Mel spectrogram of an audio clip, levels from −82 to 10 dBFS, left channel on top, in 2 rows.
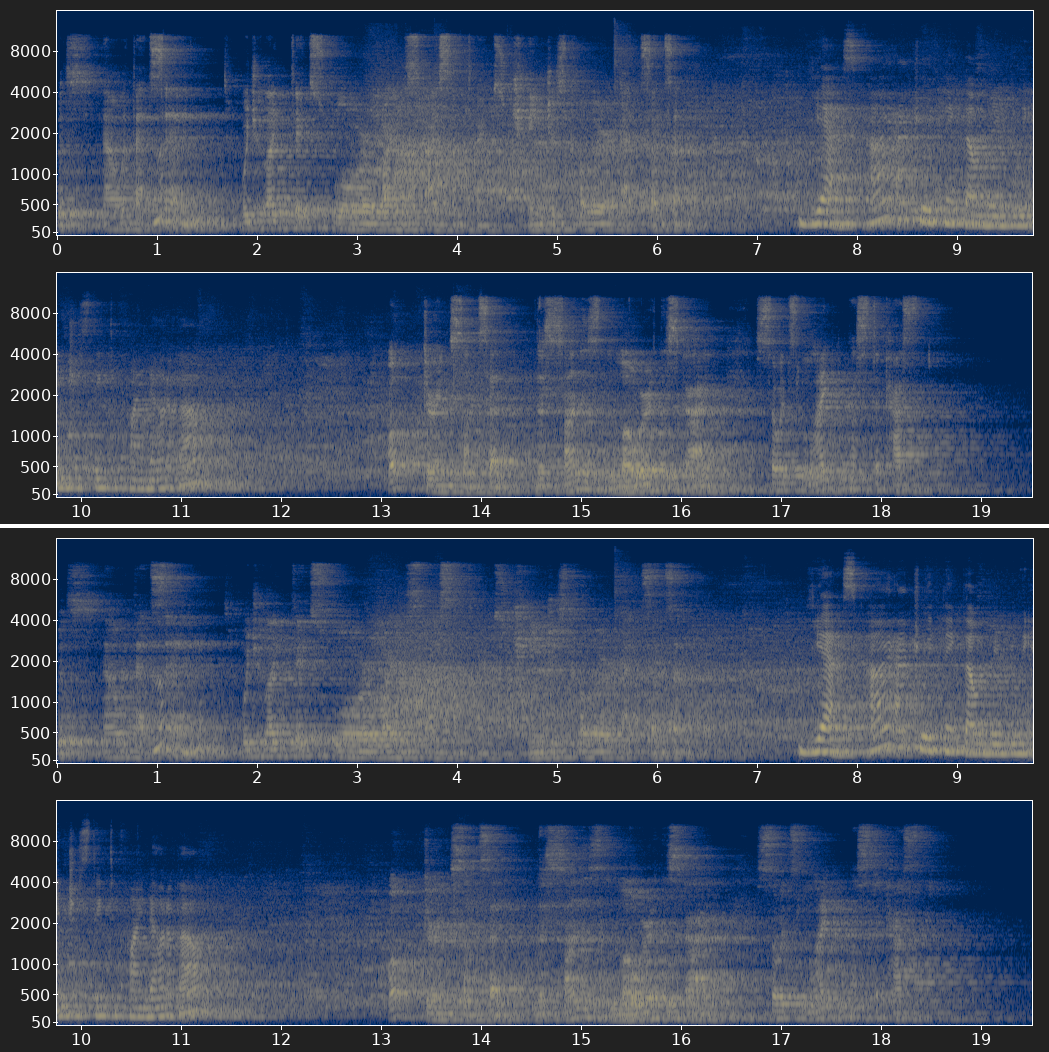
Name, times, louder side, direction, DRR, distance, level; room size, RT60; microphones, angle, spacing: voice 1, 0.0-1.3 1.7-6.3 13.1-14.2 14.5-18.5, left 2 dB, 90° left, 0 dB, 1.6 m, -29 dB
voice 2, 0.9-1.5 7.4-11.3, right 1 dB, 20° right, 3 dB, 0.9 m, -26 dB
sound 1, 2.8-15.6, left 1 dB, 30° left, 1.1 m, -35 dB
14.0 x 7.5 x 5.1 m, 2.6 s
head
